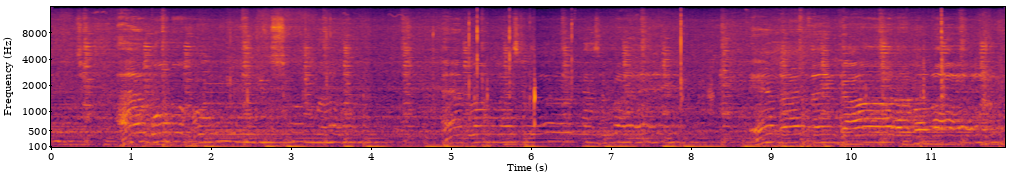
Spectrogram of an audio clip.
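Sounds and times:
dance organ playing a tune: 0.0s - 11.9s
steady bass beat: 0.0s - 11.9s.

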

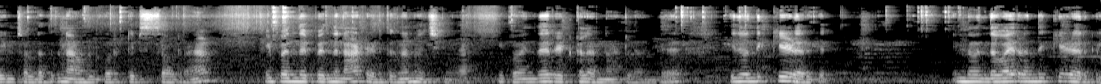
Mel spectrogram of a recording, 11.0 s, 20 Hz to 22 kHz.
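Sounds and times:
woman speaking: 0.0s - 8.4s, 9.5s - 11.0s.

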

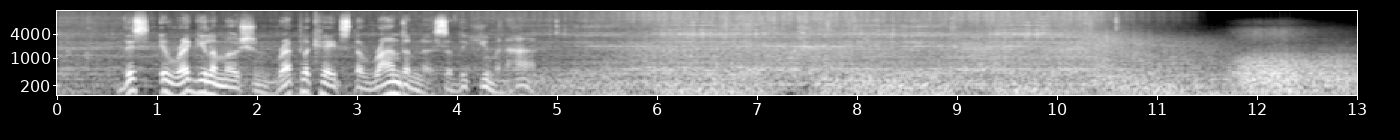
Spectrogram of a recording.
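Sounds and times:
grinding machine running: 0.0s - 11.3s.

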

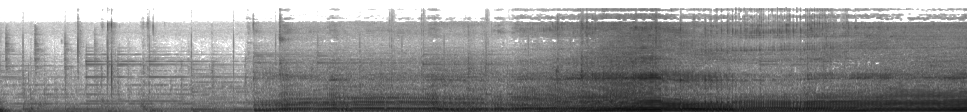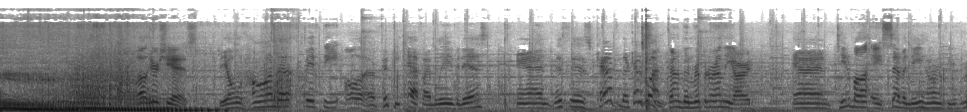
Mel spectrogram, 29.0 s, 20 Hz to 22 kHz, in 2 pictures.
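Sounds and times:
small motorcycle engine revving: 3.8s - 17.9s.

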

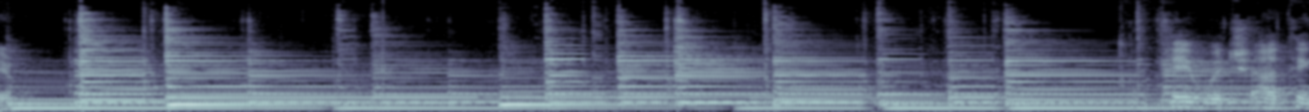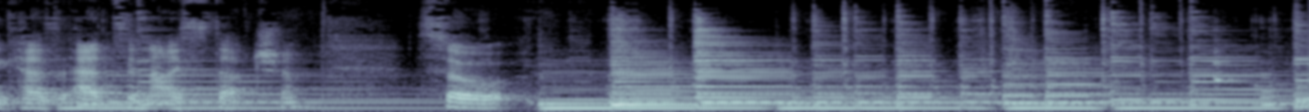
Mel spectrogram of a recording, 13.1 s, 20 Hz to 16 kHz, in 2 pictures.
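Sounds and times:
fingerpicked classical guitar: 0.0s - 13.0s.

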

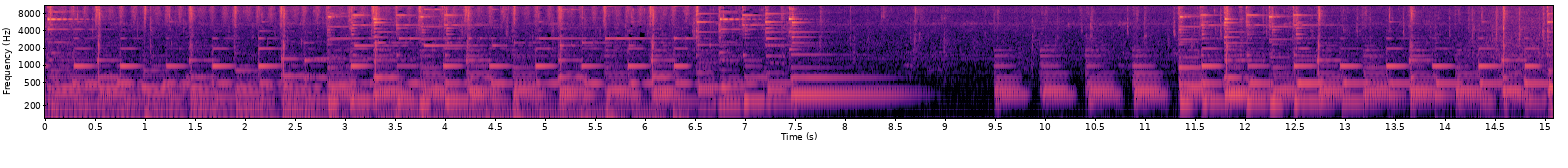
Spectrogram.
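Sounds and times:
plucked-string background music: 0.0s - 8.6s, 9.6s - 15.0s.

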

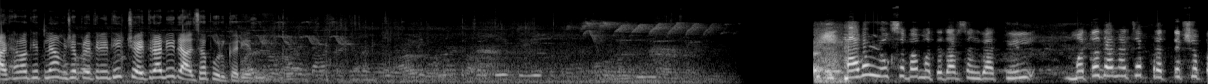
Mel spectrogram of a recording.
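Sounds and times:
faint chatter of people: 0.0s - 7.2s
birds chirping: 1.7s - 7.5s.

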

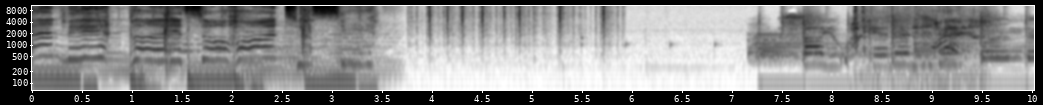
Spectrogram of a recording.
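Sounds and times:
rapid sharp clicks: 3.8s - 6.2s.

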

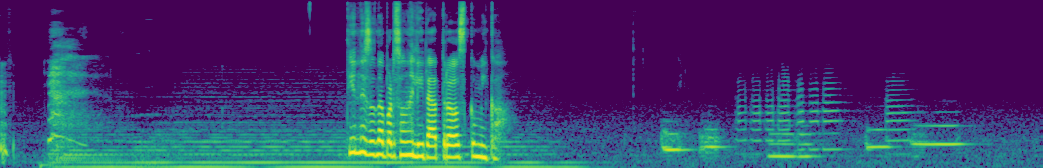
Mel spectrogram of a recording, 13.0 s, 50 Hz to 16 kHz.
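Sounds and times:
brass instruments playing: 0.9s - 7.4s, 8.3s - 12.4s.

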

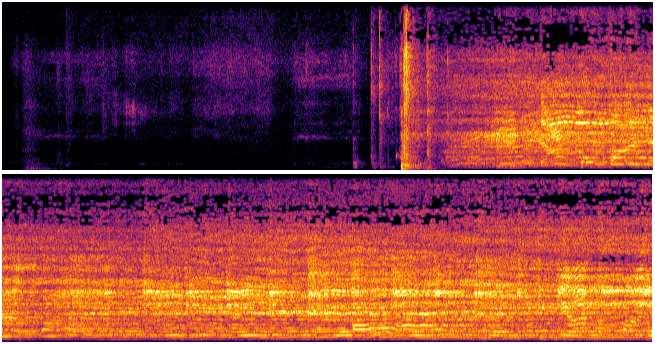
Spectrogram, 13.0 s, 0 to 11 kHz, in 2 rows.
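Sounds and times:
music with singing from speakers: 4.9s - 13.0s.

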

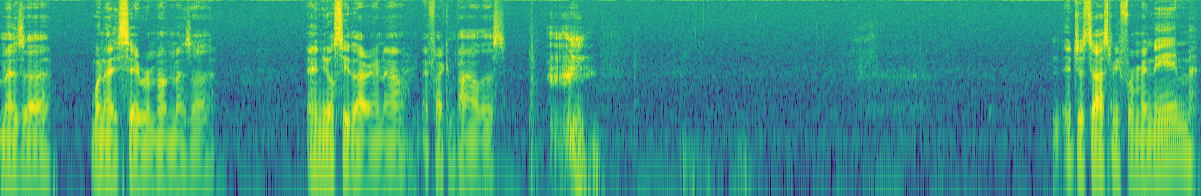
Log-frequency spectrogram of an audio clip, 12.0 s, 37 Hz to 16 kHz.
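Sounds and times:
man coughing: 5.4s - 6.0s.

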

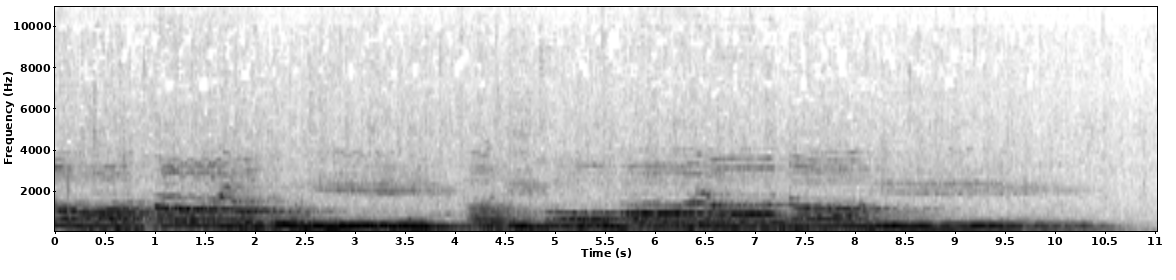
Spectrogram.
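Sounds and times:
choir singing a hymn: 0.0s - 10.7s.

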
